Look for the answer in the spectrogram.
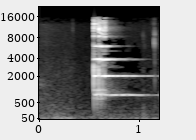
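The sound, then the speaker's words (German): A single bright clink as two wine glasses touch in a toast, followed by a clear ringing tone that slowly fades. No one speaks. “Prost.”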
